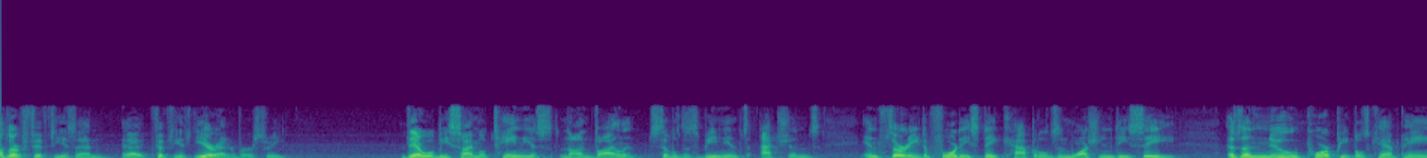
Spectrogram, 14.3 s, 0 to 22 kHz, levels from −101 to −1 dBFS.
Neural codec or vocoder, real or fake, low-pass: none; real; 7.2 kHz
